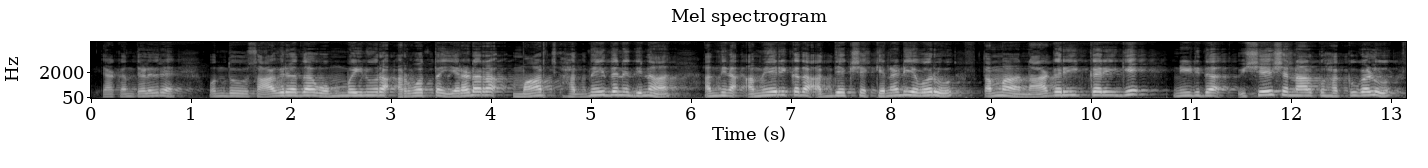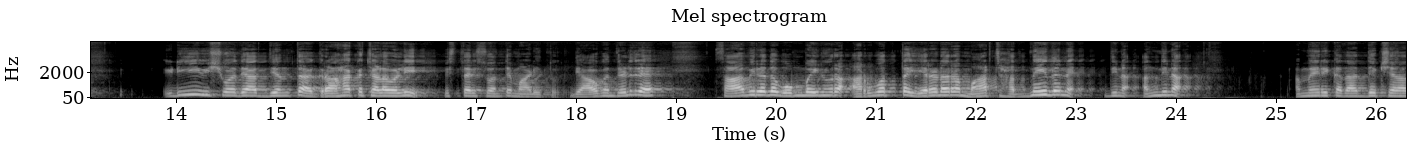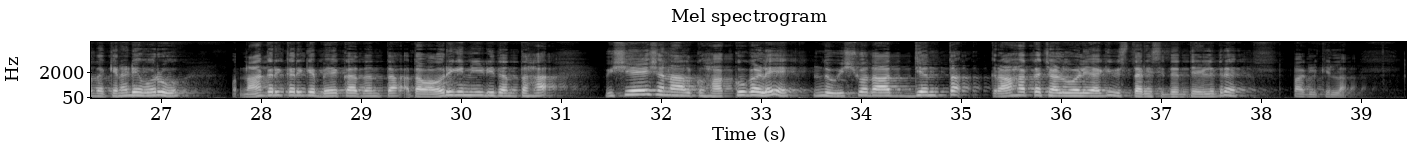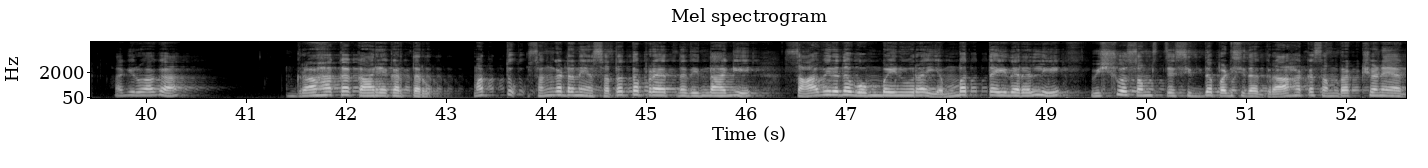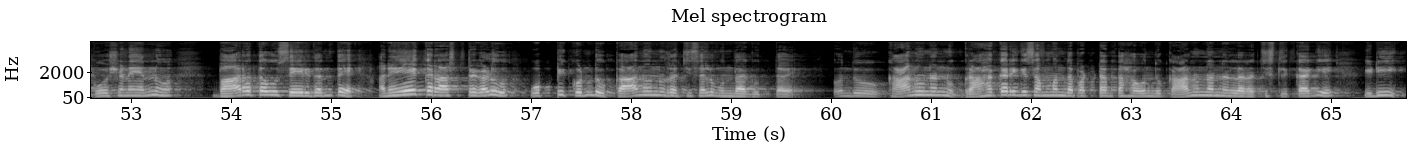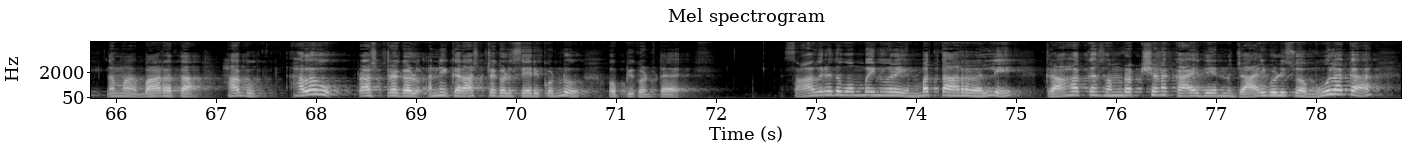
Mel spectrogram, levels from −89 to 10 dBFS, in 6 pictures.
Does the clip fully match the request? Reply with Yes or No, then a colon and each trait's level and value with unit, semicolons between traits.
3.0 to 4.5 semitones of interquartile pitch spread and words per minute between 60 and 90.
Yes: average, 4.0 semitones; average, 80 wpm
